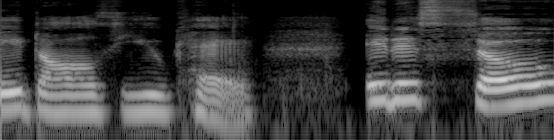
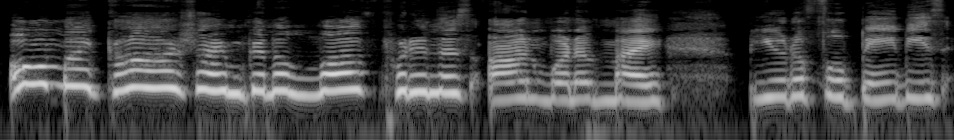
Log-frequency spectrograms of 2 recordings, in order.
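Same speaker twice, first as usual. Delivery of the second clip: retold excitement; 6 semitones higher than usual. Remembering finding the outfit, high delighted squeal. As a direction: squeal it like the first unboxing. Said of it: "I was like".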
